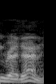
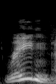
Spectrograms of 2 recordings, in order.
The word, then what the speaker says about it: Radin: So, hey, welcome, Dean Radin. It's great to have you back. – Glad to be here, Kevin. And my last name is pronounced Radin. – Radin.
